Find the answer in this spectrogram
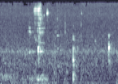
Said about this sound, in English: So let me take a sip of wine.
